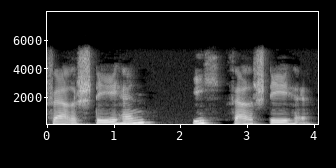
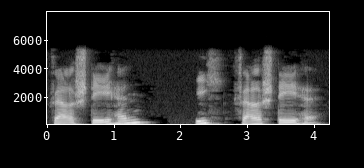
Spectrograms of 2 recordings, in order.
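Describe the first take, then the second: No difference in how they are said.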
